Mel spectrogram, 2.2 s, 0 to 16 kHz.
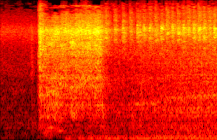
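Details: Citroën 2CV (Project Elly) with new coil, repaired original points-assisted box (no condenser), new spark plugs and fresh oil, after earlier ignition faults: starter barely turns before the twin catches at once and settles into a steady even idle; healthy start.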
